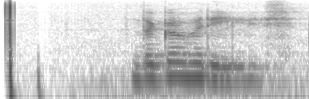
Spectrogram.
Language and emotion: Russian, neutral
